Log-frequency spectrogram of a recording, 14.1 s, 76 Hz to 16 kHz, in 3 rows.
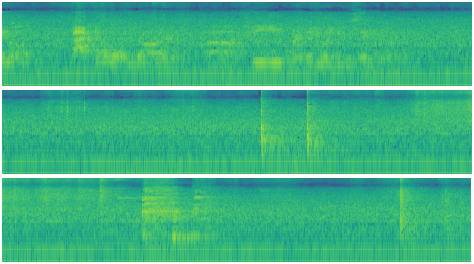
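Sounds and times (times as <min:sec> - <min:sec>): steady low hum: 0:00.0 - 0:14.0
batter being scraped: 0:05.1 - 0:07.0
knocks on steel mixing bowl: 0:07.3 - 0:08.1.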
